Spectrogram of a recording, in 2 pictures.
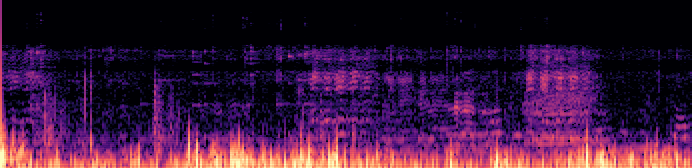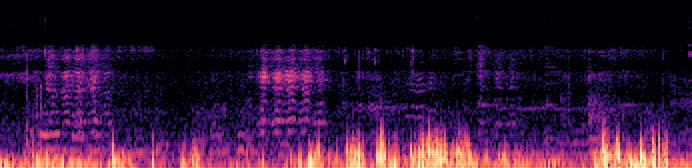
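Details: Mother sheep of a nomadic flock, returning from grazing among desert oak trees, calling lambs to suckle: several separate quavering bleats stand out above the steady shuffling and low clatter of the crowded herd.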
